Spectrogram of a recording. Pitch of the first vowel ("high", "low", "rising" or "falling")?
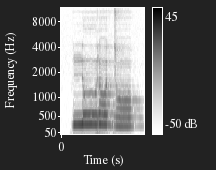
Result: high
